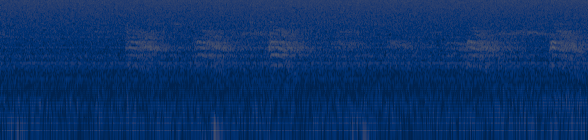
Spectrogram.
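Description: Faint, harsh calls of a distant bird, three about a second apart, then two more a few seconds later, over a faint steady hiss.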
